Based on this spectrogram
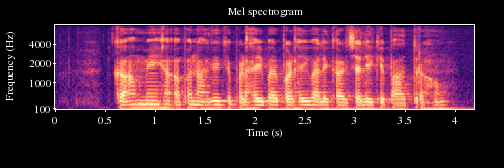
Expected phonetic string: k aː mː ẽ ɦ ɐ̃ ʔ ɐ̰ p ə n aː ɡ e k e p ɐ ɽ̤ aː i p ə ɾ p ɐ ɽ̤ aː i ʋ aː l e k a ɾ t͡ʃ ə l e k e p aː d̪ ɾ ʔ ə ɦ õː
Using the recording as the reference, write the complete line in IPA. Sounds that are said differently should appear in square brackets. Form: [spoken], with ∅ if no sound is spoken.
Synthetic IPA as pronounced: k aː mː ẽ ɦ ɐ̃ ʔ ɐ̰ p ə n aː ɡ e k e p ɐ ɽ̤ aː i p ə ɾ p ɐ ɽ̤ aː i ʋ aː l e k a ɾ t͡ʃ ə l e k e p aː [t̪] ɾ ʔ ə ɦ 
